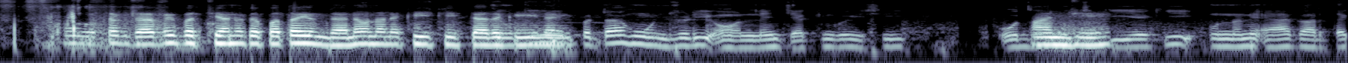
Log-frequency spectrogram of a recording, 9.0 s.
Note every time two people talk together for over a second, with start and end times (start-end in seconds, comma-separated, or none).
none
